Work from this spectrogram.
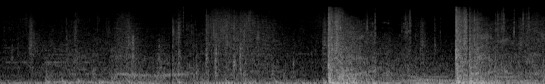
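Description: Two loud shotgun blasts in the first-person shooter Redeemer, about a second apart late in the clip, each a sharp broadband bang over continuous game noise and low rumble.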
